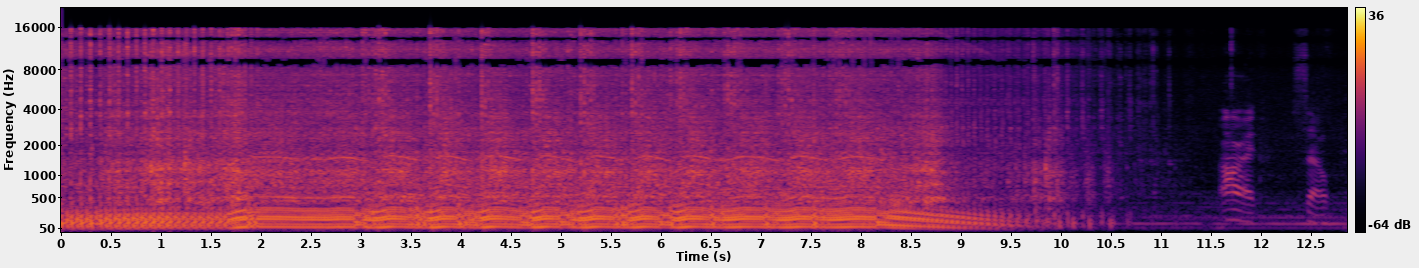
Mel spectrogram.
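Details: Simpson pressure washer single-cylinder motor started on choke with the pump removed, before fitting a Cat pump. It catches and settles into a steady, even beat of about three or four per second, then shuts down cleanly. Healthy start and run.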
